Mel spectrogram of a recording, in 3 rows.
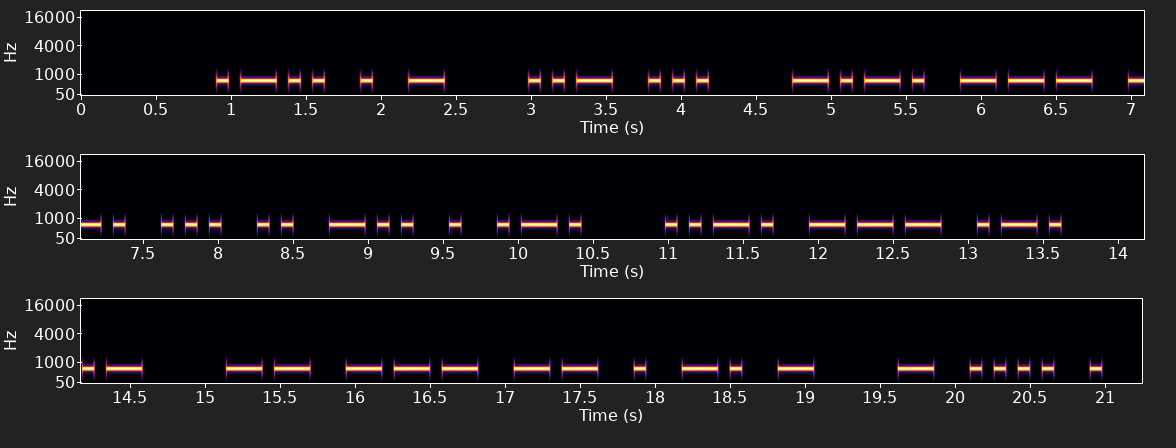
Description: Morse code, heard as a keyed tone, about 15 wpm, 700 Hz. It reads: LET US CONSIDER FOR A MOMENT THE
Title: Sentences from Top 1000 Words - Review Part 4 - 15wpm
